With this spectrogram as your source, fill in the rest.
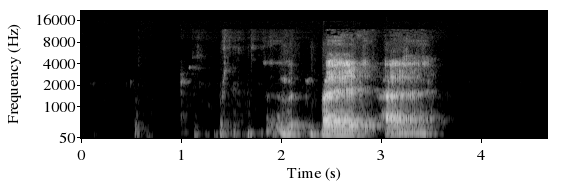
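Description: A young man speaks calmly through a computer microphone on an online call.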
